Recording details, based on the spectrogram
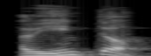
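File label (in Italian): "se", vocabolario dialettale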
